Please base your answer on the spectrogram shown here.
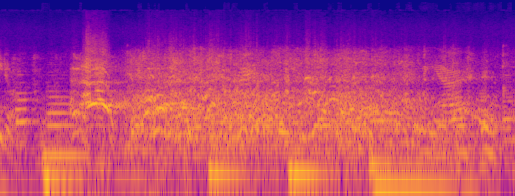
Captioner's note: audince laughter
